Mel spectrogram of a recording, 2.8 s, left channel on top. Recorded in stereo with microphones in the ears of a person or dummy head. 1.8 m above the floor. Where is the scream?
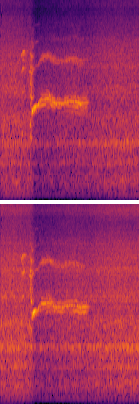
25° left (ahead or behind), 1.1 m.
